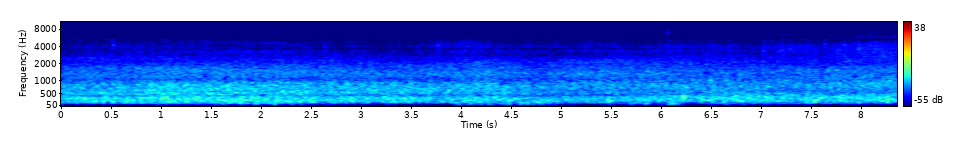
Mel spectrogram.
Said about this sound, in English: And all around me, and everywhere I hear, and everywhere I smell, and everywhere I look, is the North Sea.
